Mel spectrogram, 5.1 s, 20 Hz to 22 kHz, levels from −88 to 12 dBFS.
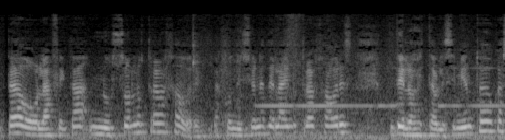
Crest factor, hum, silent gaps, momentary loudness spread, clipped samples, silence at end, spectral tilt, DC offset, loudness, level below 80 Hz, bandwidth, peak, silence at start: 18 dB; none; none; 8 LU; under 0.1%; 0 s; -6 dB/octave; under 0.1%; -23 LUFS; -46 dBFS; 14.5 kHz; -6 dBFS; 0 s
